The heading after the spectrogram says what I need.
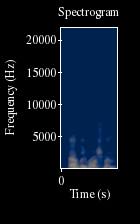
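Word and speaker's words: Adley Rutschman: good uh was it aldi roschmann is how you say his name adley rushman yeah you know they're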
